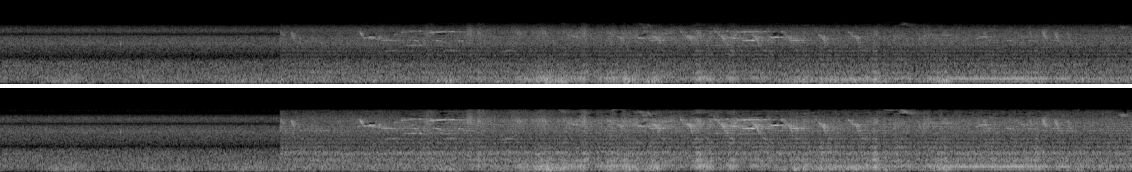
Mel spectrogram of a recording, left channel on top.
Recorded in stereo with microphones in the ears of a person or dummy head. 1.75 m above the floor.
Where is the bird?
20° right (ahead or behind).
